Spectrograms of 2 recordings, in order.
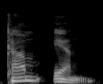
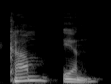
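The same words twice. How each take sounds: Both takes have the same delivery.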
